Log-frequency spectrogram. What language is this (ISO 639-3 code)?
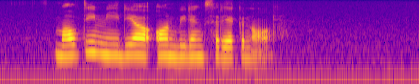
afr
